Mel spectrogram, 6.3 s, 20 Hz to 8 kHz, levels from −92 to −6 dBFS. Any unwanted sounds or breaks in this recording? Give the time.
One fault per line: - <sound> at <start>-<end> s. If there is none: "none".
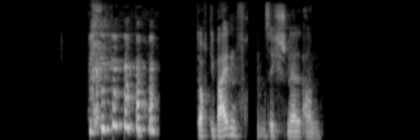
- laugh at 1.3-2.4 s
- dropout at 3.7-3.9 s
